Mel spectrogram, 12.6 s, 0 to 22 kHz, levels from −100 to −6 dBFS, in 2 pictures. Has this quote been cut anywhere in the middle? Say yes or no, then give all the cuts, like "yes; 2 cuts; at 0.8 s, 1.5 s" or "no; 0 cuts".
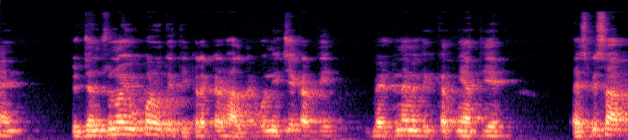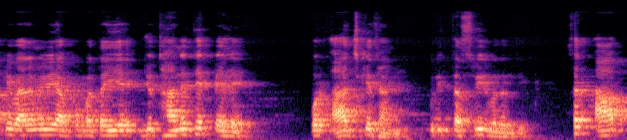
no; 0 cuts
